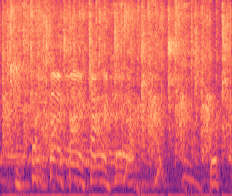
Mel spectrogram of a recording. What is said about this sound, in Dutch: Drie keer acht, negen mensen in het publiek. En nou, dank jullie wel, jongens. Top. Was, uh, was, eh, jullie mogen applaudisseren.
